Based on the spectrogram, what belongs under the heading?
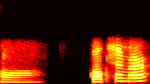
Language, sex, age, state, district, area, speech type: Assamese, female, 30-45, Assam, Biswanath, rural, conversation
